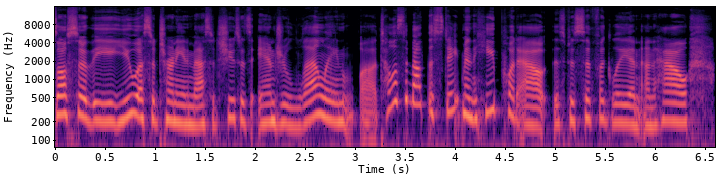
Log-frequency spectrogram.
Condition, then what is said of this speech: No condition.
